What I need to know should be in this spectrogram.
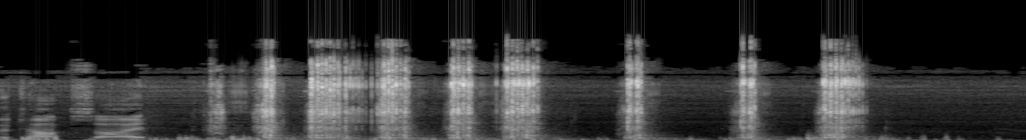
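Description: A cordless drill whirs in short bursts, driving screws.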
